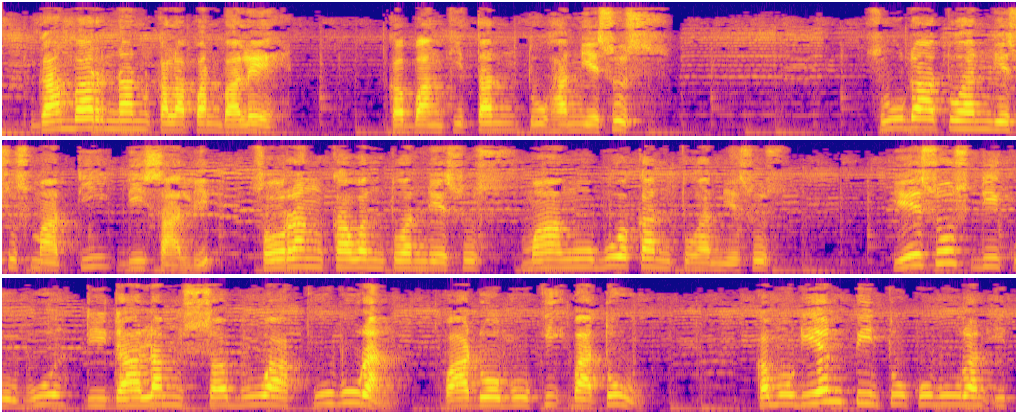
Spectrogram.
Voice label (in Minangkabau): good news minangkabau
